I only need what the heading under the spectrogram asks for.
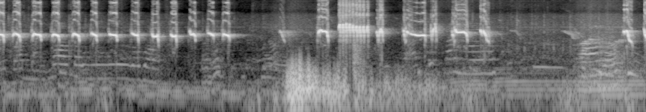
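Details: Captive greater green leafbird singing as a training recording: over a dozen evenly spaced, identical sharp whistles about four per second, then a rustling noise and scattered harsher whistled phrases.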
